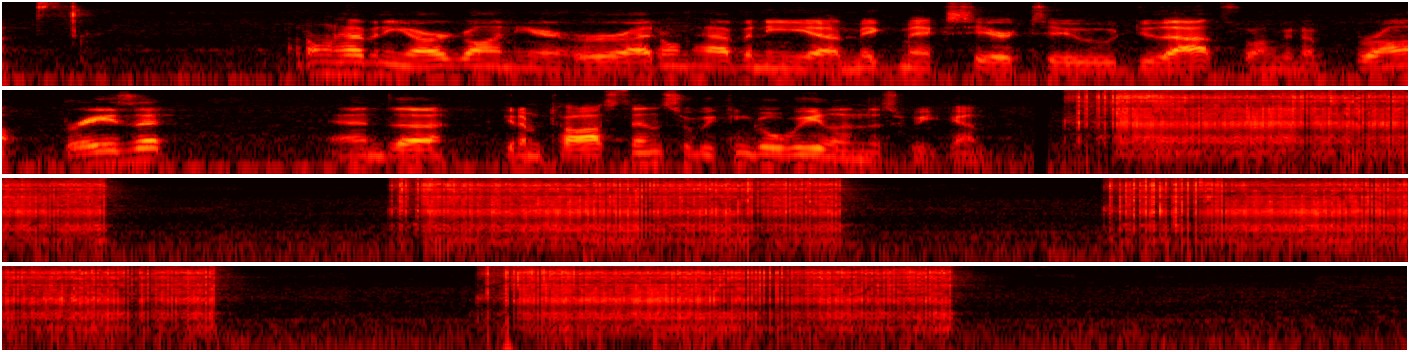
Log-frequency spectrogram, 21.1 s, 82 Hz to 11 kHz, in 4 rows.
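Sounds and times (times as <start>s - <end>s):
metal cutting tool running: 9.2s - 20.8s.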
